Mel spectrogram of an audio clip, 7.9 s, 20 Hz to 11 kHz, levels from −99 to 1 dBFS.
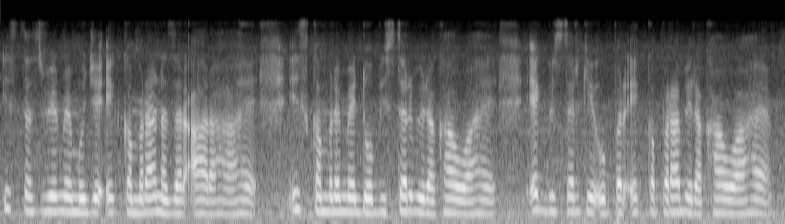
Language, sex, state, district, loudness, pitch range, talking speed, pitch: Hindi, female, Arunachal Pradesh, Papum Pare, -15 LUFS, 195-215 Hz, 220 wpm, 210 Hz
